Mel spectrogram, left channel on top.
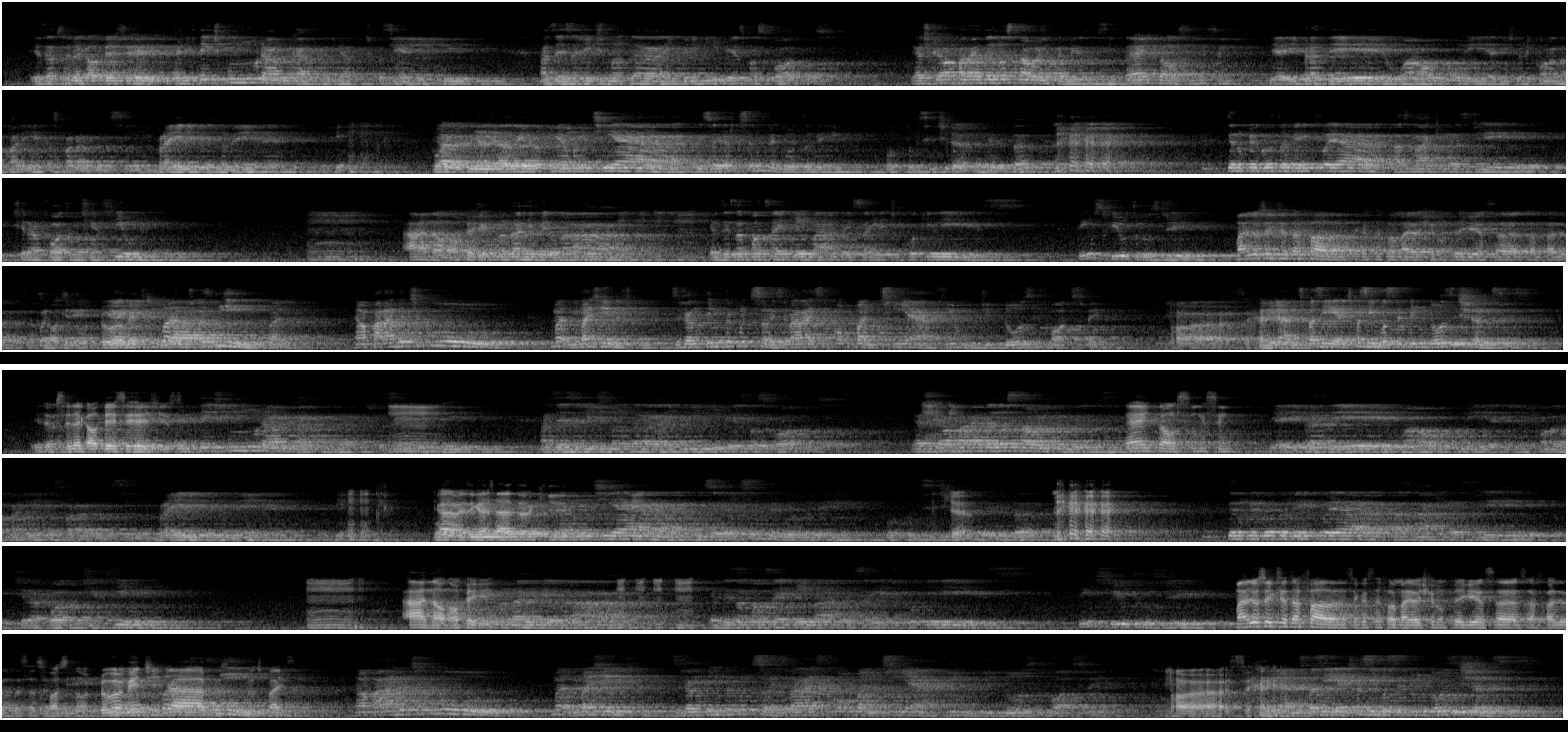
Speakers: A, on the left; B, on the right.
A: Exatamente.
B: Deve ser legal ter esse
A: Teve-
B: registro.
A: A gente tem tipo um mural em casa, tá ligado? Tipo assim,
B: Hum,
A: a gente, às vezes a gente manda imprimir mesmo as fotos. Eu acho
B: uhum.
A: que é uma parada nostálgica mesmo, assim, também.
B: É, então,
A: tipo.
B: sim, sim.
A: E aí, pra ter o álbum, e a gente também cola na parede as paradas, assim, pra ele ver também, né? Enfim.
B: <laughs>
A: Pô,
B: Cara,
A: e
B: mas engraçado
A: eu lembro
B: que.
A: que minha mãe tinha.
B: Hum,
A: Isso aí acho que você não pegou também. Pô, tô me sentindo
B: o que é?
A: velho, tá?
B: <laughs>
A: Você não pegou também que foi a- as máquinas de tirar foto que tinha filme.
B: Hum, Ah, não, não peguei.
A: E tinha que mandar revelar.
B: hum, hum, hum, hum.
A: E às vezes a foto saía queimada e saía tipo aqueles. Tem uns filtros de.
B: Mas eu sei o que você tá falando, eu sei o que você tá falando, mas eu acho que eu não peguei essa, essa fase não, dessas
A: Pode
B: fotos,
A: crer.
B: não. Provavelmente
A: E aí, tipo, mano,
B: já
A: tipo assim,
B: meus, meus pais, sim.
A: é uma parada tipo. Mano, imagina, tipo, você já não tem muita condição. Aí você vai lá e você compra. Mano, tinha filme de 12 fotos, feio.
B: Nossa. <laughs>
A: Tá ligado? Tipo assim, é tipo assim, você tem 12 chances.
